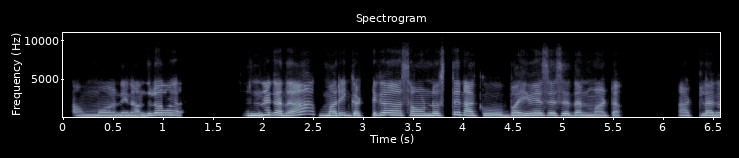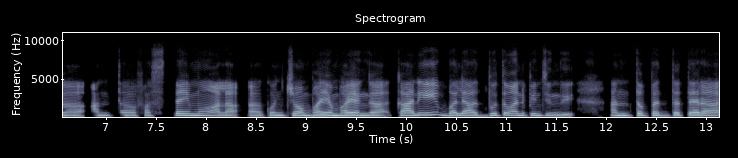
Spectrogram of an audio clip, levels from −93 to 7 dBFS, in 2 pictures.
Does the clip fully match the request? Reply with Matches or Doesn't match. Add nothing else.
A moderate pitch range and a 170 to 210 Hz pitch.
Doesn't match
